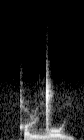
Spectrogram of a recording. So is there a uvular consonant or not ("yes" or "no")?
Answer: yes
